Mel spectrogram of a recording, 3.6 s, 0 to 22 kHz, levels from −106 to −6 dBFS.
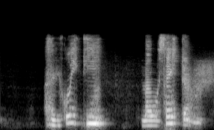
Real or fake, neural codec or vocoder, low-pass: fake; codec, 44.1 kHz, 1.7 kbps, Pupu-Codec; 7.2 kHz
